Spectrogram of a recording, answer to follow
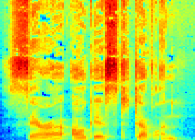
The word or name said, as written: Sarah August Devlin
